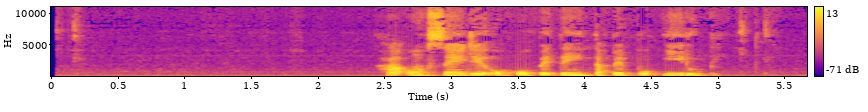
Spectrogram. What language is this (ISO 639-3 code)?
grn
